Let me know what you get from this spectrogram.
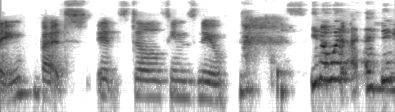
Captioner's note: chuckles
